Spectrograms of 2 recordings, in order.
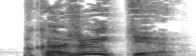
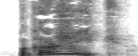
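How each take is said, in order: First: Said in the usual way. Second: Second покажите leaps much higher, rising; impatient plea. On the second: A narrator's reading. Widow begging Tom to show her the letter, pitch leaping up. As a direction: push покажите up high like a begging child.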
